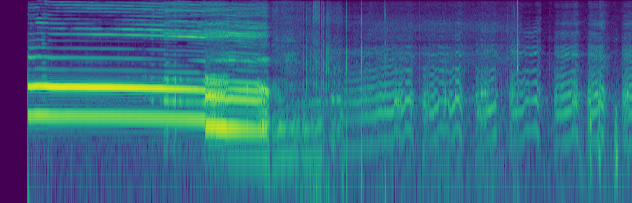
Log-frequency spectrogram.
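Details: Chicken (Gallus gallus domesticus): a young rooster crows to the hens, one loud, steady crow lasting over two seconds, followed by soft, repeated clucks and murmurs from nearby hens.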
